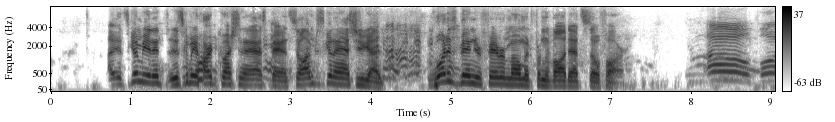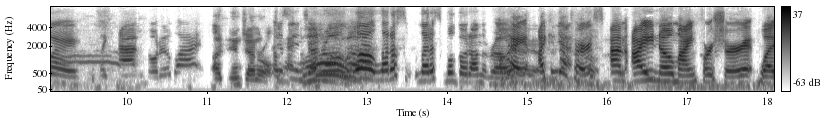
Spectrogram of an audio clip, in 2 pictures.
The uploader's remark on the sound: SCR Live at Motoblot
